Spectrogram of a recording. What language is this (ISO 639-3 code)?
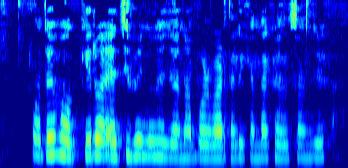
ori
